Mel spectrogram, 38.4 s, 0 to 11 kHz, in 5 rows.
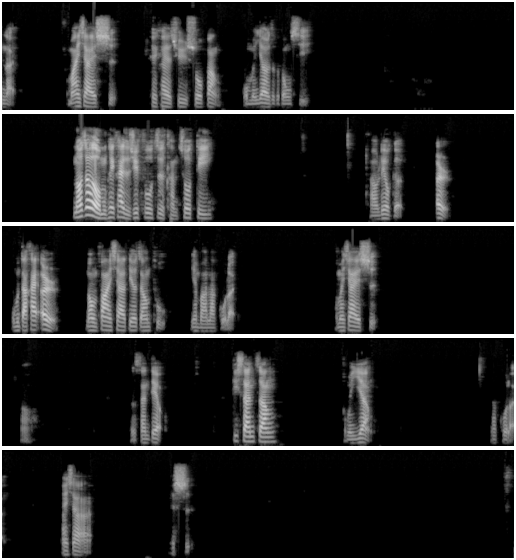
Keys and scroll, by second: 1.2 s, 11.3 ctrl+d, 20.3 s, 25.7 Delete, 33.1 s, 38.2 Right.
